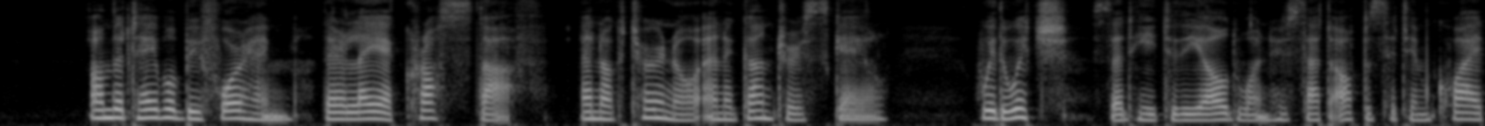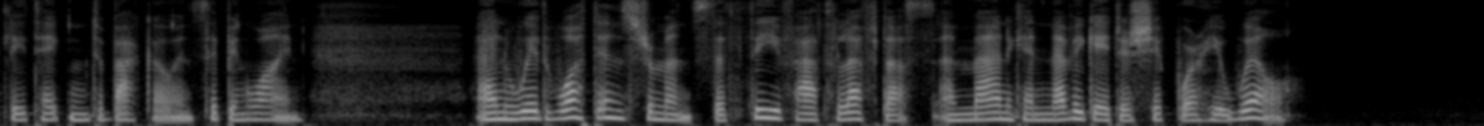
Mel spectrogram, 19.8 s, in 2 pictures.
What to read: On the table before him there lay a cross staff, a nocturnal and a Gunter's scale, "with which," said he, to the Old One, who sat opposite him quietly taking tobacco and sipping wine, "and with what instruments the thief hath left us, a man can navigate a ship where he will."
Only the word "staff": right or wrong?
right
